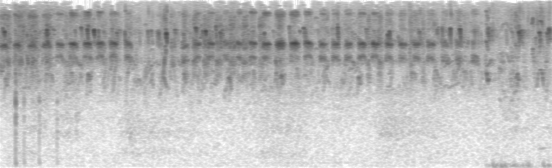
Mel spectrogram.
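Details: Citron-headed yellow finches at Yavi, Jujuy, in May, a pair and flocks courting and feeding, chatter in a busy, overlapping stream of high, thin chirps and twitters, several birds calling at once with no pause.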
